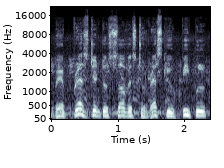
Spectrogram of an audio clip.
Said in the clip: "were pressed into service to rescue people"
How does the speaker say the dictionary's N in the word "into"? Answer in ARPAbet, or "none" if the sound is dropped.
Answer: N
